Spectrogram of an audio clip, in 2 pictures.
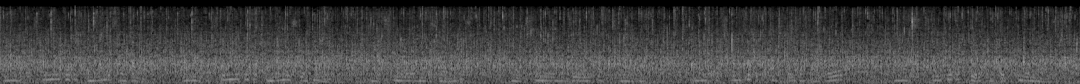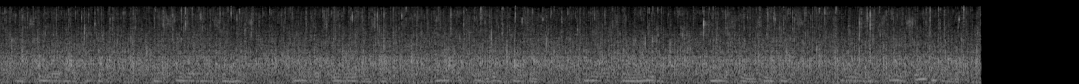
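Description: Steady water-like hiss, like rain or boiling water, with a faint, muffled low voice speaking indistinctly underneath: the layered spoken affirmations of a subliminal track.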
